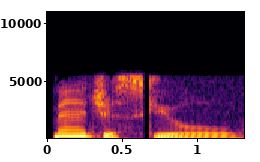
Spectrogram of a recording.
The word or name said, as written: majuscule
